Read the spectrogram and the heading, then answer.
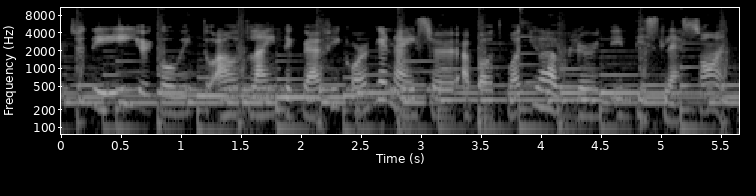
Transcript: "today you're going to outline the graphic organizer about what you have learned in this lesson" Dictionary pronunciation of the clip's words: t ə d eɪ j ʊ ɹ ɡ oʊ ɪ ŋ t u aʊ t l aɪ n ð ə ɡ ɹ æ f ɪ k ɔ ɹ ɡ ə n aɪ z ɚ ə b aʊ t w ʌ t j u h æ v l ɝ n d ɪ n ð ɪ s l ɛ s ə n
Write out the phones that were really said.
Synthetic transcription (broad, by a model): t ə d eɪ j ʊ ɹ ɡ oʊ ɪ ŋ t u aʊ t l aɪ n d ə ɡ ɹ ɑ f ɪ k ɔ ɹ ɡ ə n aɪ s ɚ ə b aʊ t w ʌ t j u h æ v l ɝ n d ɪ n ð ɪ s l ɛ s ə n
